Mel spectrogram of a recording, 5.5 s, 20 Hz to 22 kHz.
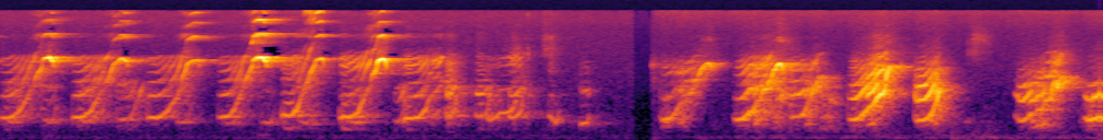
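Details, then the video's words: Guinea pigs, several of them, giving quick upward-sweeping squeaks in a tight series, a short silence near the middle, then a second run of sharper, louder rising squeals. "Guinea Pigs Squeaking For 1 Hour"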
